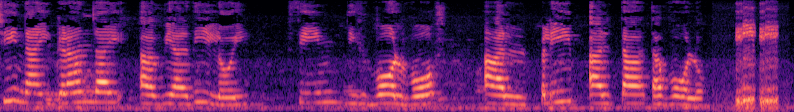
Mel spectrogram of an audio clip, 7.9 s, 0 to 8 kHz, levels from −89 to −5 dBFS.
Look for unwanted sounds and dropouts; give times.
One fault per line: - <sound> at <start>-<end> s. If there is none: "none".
- laugh at 7.4-7.8 s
